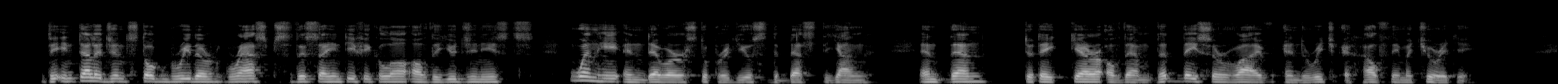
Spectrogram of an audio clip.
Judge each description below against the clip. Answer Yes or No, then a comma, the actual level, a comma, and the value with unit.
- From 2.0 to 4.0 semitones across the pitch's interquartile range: Yes, average, 3.2 semitones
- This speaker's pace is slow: Yes, slow, 125 wpm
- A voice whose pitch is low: Yes, low, 120 Hz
